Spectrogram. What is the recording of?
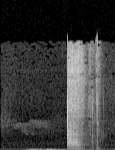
squirting bottle
Squirting hand cream out of a plastic bottle.
squishing, squirting, plastic, squeeze, squirt, push, pump, OWI, bottle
